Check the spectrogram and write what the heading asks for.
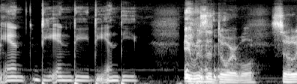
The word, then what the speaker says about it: DND: then we realized that she was pronouncing it as a word and not the phonetics and DND DND it was adorable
